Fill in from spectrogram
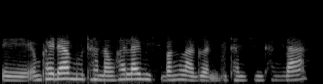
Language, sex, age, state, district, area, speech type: Bodo, female, 45-60, Assam, Chirang, rural, conversation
